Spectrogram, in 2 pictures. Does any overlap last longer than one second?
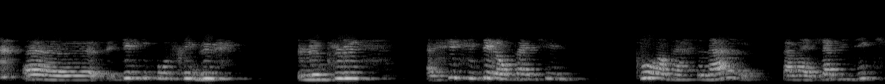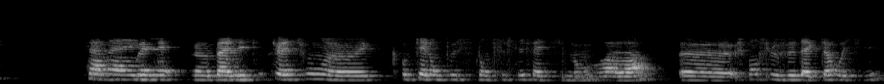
No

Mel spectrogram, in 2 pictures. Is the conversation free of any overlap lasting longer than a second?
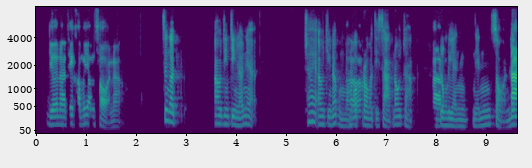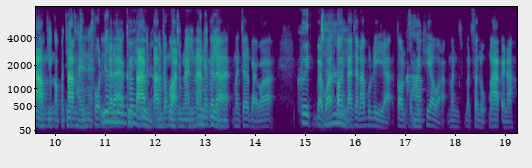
No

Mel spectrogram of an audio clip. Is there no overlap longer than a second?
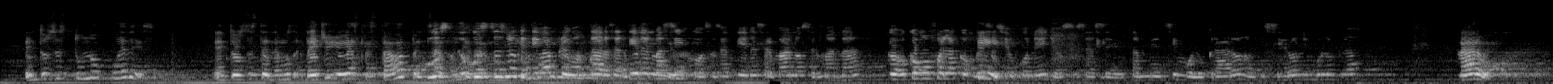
No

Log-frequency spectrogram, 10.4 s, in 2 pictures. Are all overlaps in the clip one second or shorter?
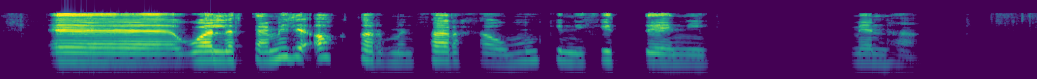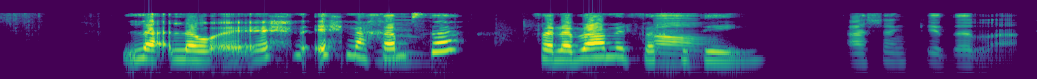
Yes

